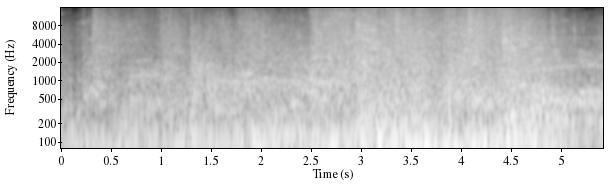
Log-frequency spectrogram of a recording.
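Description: Fantasy battle sound effects of spells and weapons clash and burst.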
